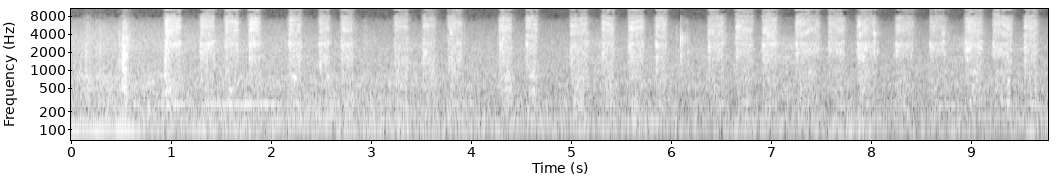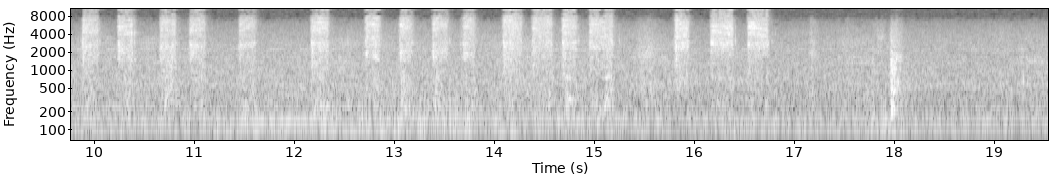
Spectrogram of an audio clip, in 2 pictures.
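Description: Aerosol spray-paint can hissing in short, rapid bursts, about three a second, as a coat of paint is laid on an outboard motor's lower pan; the spraying stops a few seconds before the end, followed by a single click.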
